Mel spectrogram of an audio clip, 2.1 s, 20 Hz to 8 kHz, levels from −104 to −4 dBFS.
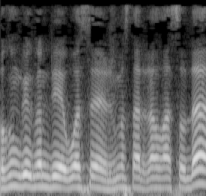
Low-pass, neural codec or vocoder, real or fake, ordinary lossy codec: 7.2 kHz; codec, 16 kHz, 0.9 kbps, LongCat-Audio-Codec; fake; MP3, 32 kbps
